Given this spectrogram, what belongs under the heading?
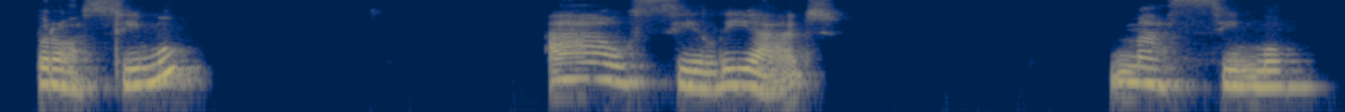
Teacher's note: So especially this máximo, be careful, the idea of maximum. I know in English it's x, but here is s.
